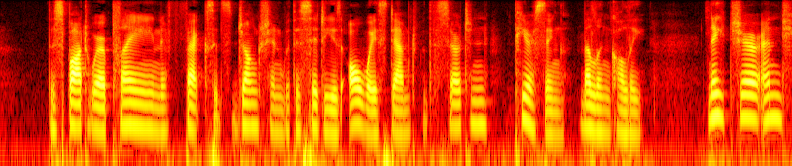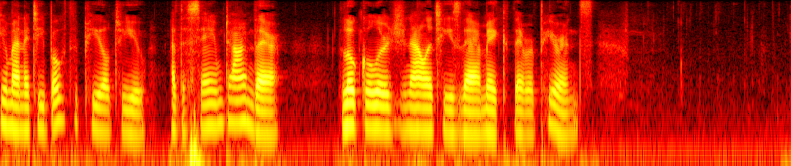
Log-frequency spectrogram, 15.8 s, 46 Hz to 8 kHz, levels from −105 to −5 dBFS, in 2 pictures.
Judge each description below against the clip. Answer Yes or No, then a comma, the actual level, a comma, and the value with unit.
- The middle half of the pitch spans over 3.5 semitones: Yes, average, 4.0 semitones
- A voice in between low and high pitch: Yes, medium, 145 Hz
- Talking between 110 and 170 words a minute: Yes, average, 140 wpm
